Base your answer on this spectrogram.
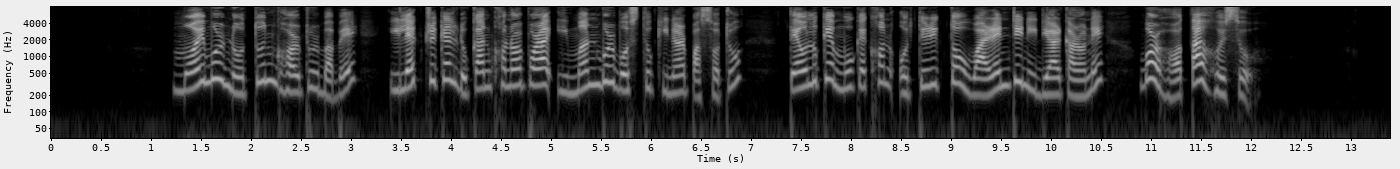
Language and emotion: Assamese, angry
